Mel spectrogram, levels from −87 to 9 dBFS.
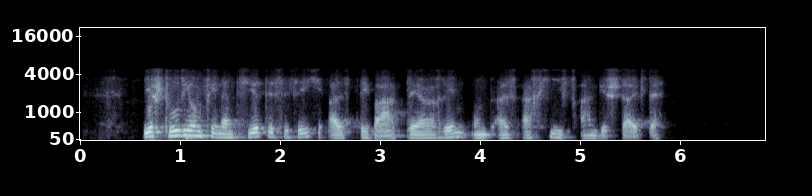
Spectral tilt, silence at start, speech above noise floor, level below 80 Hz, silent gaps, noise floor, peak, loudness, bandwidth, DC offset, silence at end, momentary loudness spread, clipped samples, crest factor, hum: -7 dB/octave; 0.65 s; 66 dB; -50 dBFS; none; -83 dBFS; 0 dBFS; -18 LUFS; 4.9 kHz; under 0.1%; 1.05 s; 13 LU; under 0.1%; 18 dB; none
